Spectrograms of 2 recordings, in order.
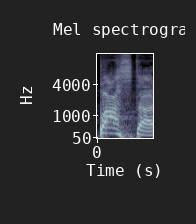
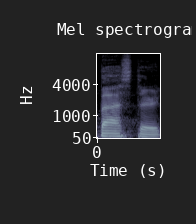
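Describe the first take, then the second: First: It is said in a Nigerian accent. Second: It is said in a Canadian accent. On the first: The speaker calls it right. "you got to feel it from your diaphragm" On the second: The speaker calls it wrong. "It's not with a Canadian accent"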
